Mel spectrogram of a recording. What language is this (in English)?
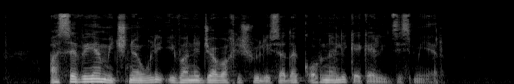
Georgian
